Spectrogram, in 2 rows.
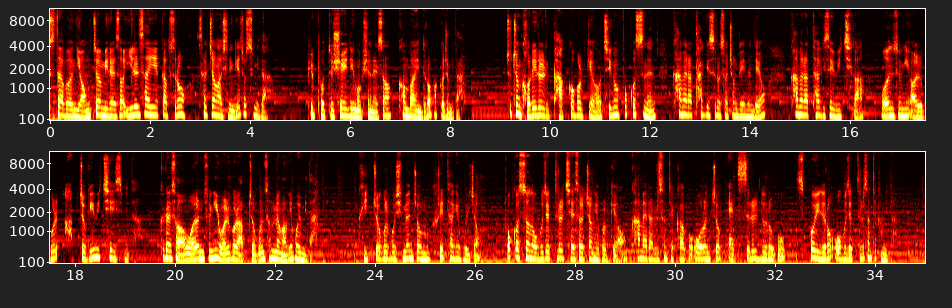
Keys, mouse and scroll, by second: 0.3-1.7 drag, 4.5 click, 5.8-8.7 drag, 8.7-9.3 middle drag, 9.4-9.8 scroll down 1, 9.8-10.5 middle drag, 12.0 click, 13.4 click, 14.7 KP_3, 15.7 z, 18.1-18.7 scroll up 1, 18.7-20.2 scroll down 1, 20.2-21.5 drag, 26.7-27.8 drag, 29.1 click, 31.6 click, 32.6 click.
